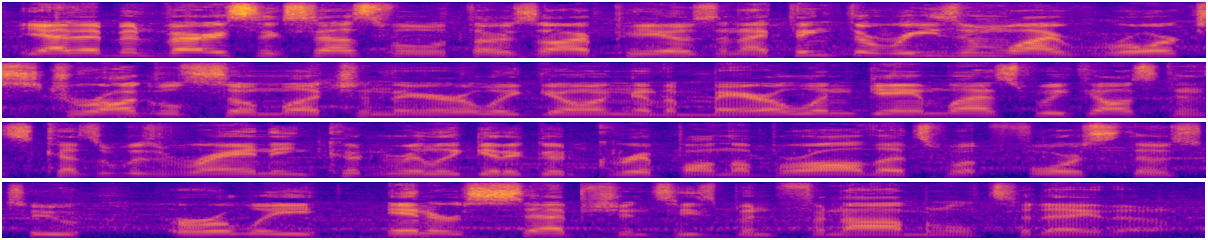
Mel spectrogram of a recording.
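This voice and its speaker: A man's voice: fairly high pitch, fast, few pauses, a bit bright, a little hiss or hum. A man giving conversational, emphatic color analysis on a live football radio broadcast, repeating phrases as he explains.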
